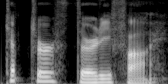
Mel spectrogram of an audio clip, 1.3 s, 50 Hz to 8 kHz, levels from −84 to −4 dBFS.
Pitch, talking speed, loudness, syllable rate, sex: 120 Hz, 140 wpm, -19 LUFS, 4.7 syllables/s, male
